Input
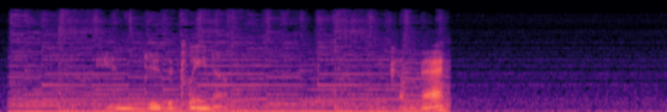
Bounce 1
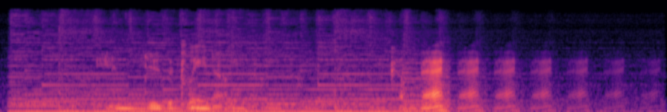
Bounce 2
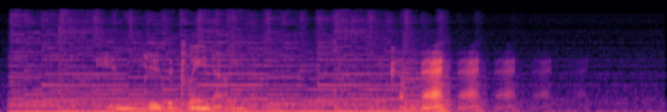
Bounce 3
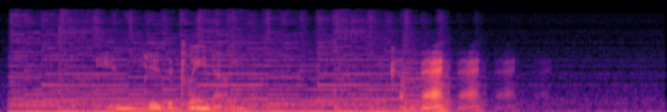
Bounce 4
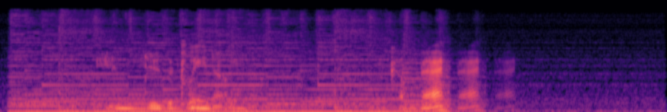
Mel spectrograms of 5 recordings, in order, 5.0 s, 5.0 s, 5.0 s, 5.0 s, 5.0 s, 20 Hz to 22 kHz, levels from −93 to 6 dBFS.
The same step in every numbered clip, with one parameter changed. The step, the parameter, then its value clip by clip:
feedback echo, feedback: 60, 36, 23, 16%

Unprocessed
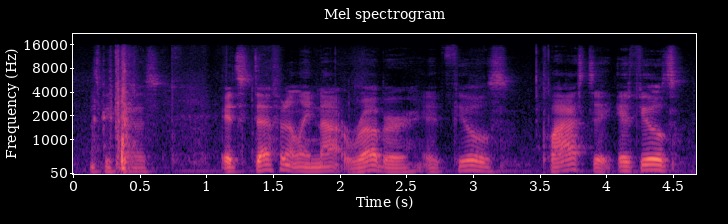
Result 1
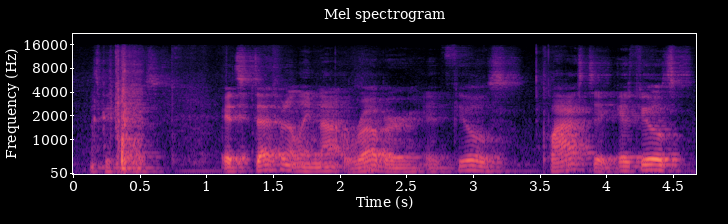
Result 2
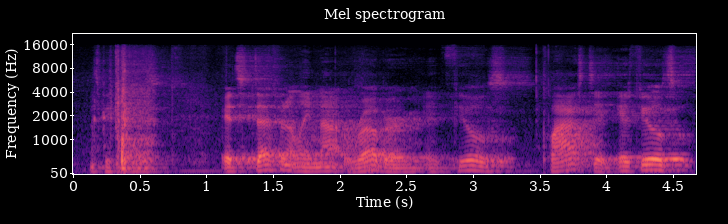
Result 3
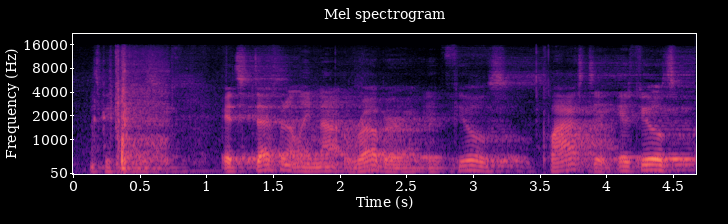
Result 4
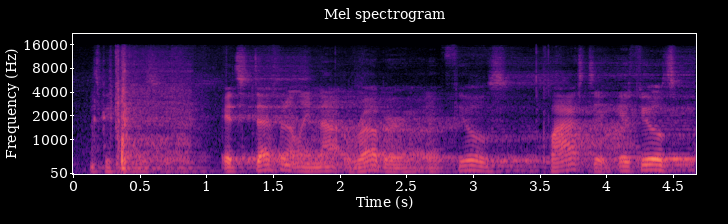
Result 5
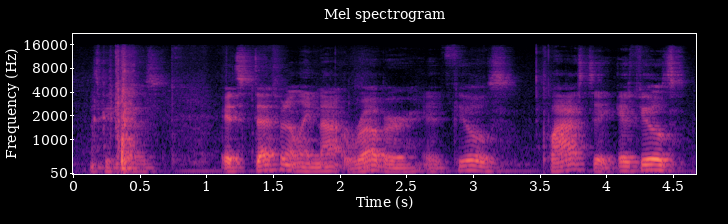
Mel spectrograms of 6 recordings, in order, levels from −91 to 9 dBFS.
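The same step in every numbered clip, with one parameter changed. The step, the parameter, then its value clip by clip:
non-linear reverb, gate: 150, 240, 350, 520, 90 ms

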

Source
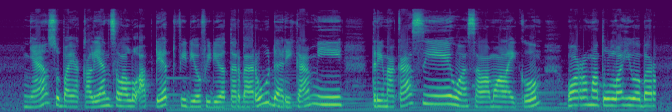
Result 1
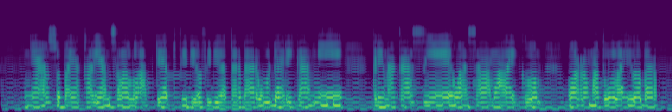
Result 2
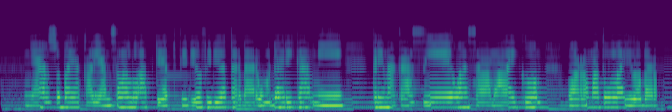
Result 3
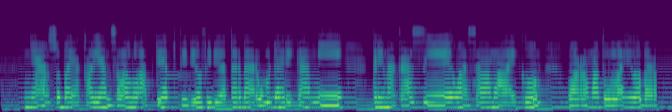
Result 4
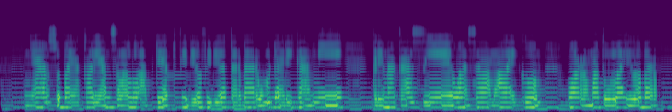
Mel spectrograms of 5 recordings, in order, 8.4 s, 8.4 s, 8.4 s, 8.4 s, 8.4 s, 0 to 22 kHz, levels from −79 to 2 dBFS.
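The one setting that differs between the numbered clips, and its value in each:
arpeggiated vocoder, a note every: 80, 488, 222, 145 ms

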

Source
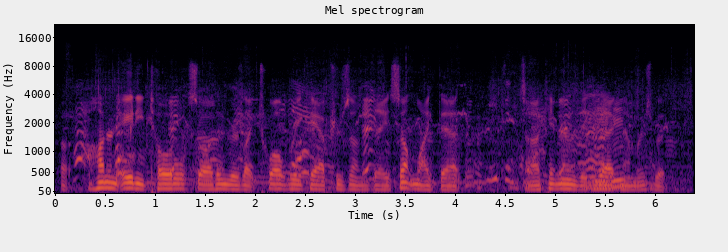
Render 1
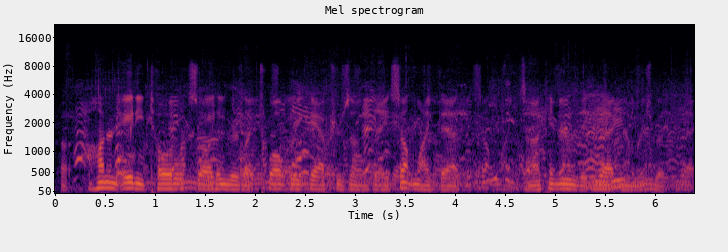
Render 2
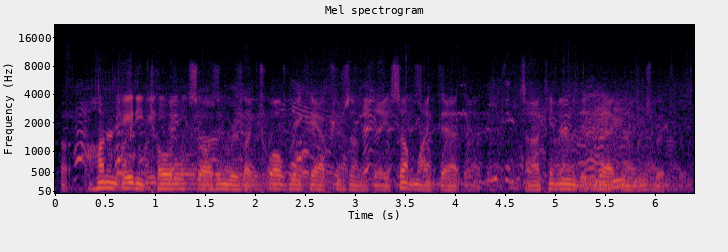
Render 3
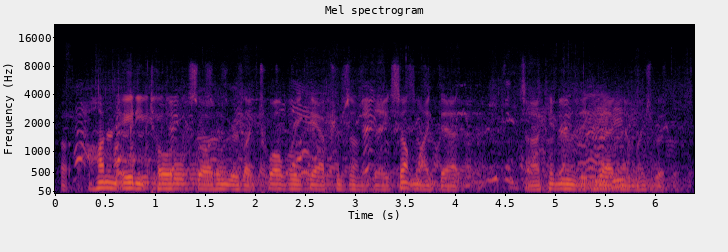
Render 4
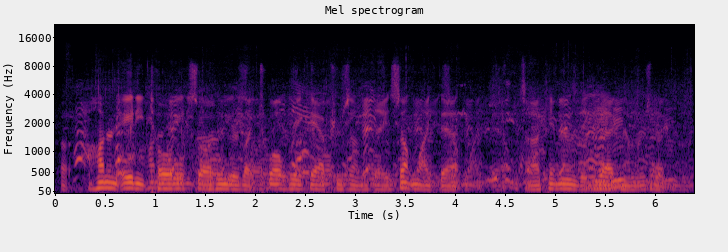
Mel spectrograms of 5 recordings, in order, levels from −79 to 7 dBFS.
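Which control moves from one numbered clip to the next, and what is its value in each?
lo-fi delay, time: 0.816, 0.227, 0.153, 0.506 s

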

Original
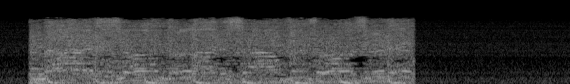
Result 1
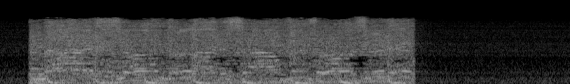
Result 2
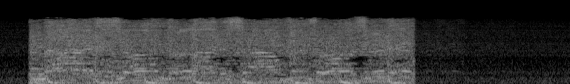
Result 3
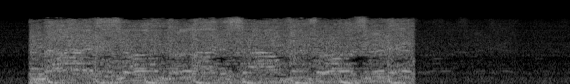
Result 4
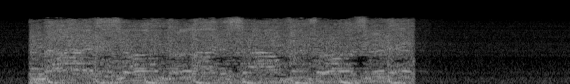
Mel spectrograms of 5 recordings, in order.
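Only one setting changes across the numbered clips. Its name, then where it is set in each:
thinning echo, time: 88, 495, 1012, 164 ms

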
